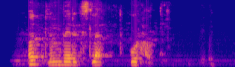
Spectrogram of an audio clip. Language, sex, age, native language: Icelandic, male, 30-39, Icelandic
